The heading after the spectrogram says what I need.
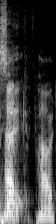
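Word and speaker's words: pad kaprao: do you pronounce it I think there supposed to pad kapow chicken yeah pad kapow okay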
